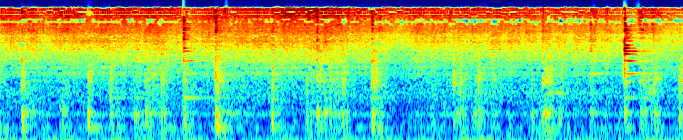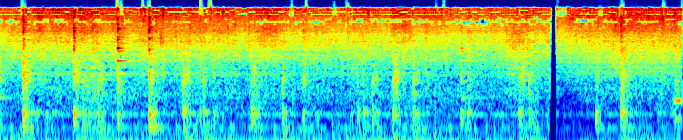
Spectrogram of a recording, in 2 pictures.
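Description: Brinjal pieces fry in a pan with onion and tomato for a brinjal curry, with continuous close sizzling and repeated scraping and stirring strokes throughout, broken by one brief pause near the end.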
